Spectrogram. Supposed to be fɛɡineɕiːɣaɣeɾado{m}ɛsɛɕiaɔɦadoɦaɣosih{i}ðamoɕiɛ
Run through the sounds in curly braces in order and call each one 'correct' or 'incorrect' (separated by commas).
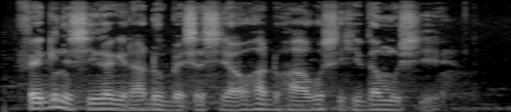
incorrect, correct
